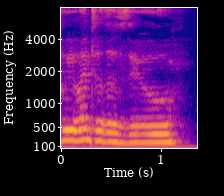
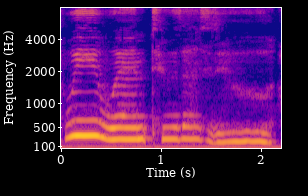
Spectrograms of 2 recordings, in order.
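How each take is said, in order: First: It is said in an annoyed, irritated voice. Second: It is said in a sleepy, drowsy voice. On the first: "In an annoyed voice" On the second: "in a sleepy voice"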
